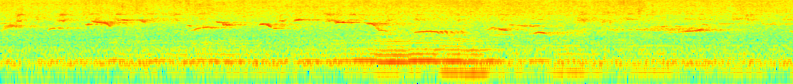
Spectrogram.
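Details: Buff-tailed bumblebees at their nest, where young queens rest on the lid: a steady low harmonic hum that swells slightly mid-clip, with birds chirping and twittering high above throughout.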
